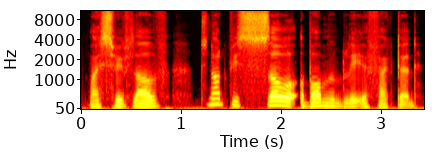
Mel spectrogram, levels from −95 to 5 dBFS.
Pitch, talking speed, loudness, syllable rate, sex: 120 Hz, 155 wpm, -18 LUFS, 5.2 syllables/s, male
